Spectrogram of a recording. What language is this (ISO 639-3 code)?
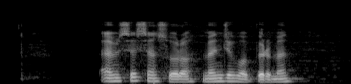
uig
